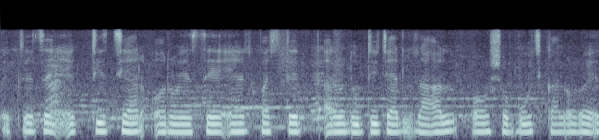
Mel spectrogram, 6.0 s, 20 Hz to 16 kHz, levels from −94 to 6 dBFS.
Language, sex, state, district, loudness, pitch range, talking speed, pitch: Bengali, female, Assam, Hailakandi, -14 LUFS, 170-180 Hz, 160 wpm, 175 Hz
